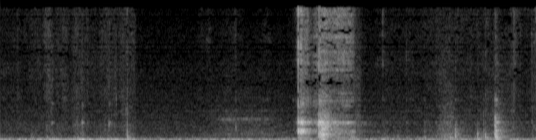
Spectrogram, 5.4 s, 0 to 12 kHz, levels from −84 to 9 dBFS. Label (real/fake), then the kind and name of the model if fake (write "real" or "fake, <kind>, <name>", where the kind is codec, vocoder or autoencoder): fake, vocoder, Vocos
